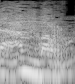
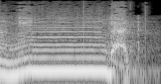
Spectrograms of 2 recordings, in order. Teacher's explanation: قلب النون إلى ميم إذا قابلت الباء، يقول مثل قولك عنبر واكتبها ميم عم، معنى أنه كان يقول انقلبت النون إلى آسف الله انقلبت النون إلى ميم، هذا من حيث النطق العربي.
